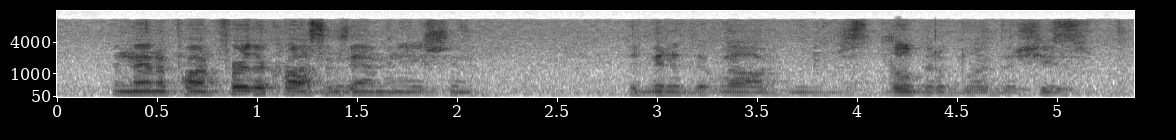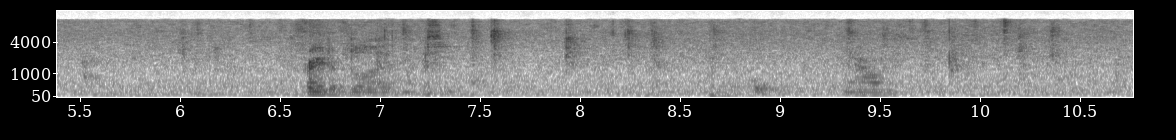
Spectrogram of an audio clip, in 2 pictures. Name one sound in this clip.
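A man speaks calmly into a microphone, heard through a loudspeaker in an echoing room.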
